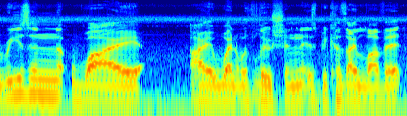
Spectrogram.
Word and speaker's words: Lucien: on the name Luke and the version I spell it is Luc ia n which is the Latin variation if you are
